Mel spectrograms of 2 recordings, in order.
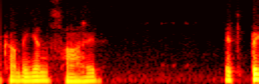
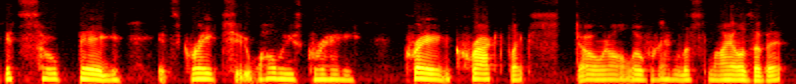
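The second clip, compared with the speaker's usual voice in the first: terrified awe; 6 semitones higher than usual. Acted. Dennis describing the vast center, awed and afraid. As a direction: gasp at its size.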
